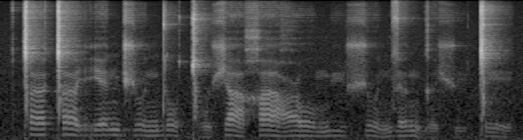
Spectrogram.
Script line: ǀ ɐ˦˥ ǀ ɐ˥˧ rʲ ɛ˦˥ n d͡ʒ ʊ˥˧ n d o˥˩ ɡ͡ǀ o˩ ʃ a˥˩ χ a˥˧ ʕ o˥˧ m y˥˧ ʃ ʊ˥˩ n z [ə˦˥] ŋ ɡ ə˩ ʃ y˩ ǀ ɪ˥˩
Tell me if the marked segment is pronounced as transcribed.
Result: yes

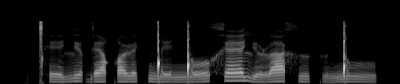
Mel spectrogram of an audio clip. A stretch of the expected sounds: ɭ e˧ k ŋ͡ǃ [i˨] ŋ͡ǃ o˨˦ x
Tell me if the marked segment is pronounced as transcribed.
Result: no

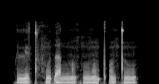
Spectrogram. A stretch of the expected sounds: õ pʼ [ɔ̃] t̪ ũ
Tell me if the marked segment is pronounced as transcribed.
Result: no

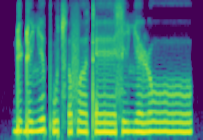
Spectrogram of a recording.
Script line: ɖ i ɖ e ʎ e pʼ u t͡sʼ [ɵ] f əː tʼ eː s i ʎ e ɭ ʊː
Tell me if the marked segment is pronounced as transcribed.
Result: no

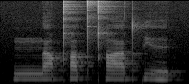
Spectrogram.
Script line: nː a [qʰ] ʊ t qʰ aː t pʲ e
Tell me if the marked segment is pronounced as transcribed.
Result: yes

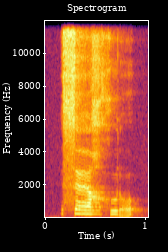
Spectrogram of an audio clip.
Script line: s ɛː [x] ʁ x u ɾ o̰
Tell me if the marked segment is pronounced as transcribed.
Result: no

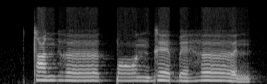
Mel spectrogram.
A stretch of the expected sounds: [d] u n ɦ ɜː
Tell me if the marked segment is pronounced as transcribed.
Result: no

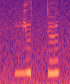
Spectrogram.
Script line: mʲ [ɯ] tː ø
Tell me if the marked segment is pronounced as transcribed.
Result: yes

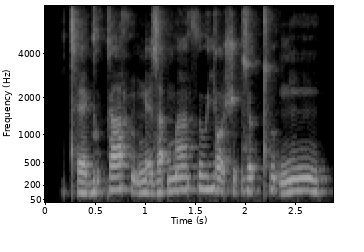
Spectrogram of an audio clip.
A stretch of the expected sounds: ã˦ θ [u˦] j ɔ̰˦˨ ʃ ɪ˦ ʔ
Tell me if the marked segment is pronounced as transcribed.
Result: yes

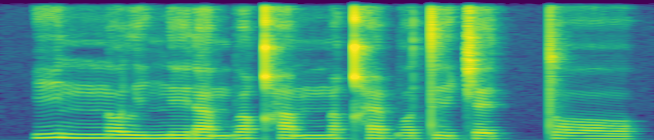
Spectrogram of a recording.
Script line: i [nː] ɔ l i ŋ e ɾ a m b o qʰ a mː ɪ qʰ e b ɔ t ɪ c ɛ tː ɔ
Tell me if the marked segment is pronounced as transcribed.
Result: yes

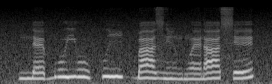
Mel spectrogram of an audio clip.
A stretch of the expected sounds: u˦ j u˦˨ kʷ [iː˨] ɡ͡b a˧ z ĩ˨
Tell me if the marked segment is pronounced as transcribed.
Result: no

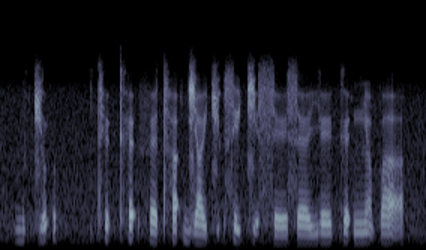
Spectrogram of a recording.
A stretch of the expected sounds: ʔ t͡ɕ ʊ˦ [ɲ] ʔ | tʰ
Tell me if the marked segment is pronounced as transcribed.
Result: no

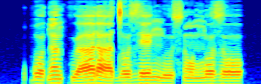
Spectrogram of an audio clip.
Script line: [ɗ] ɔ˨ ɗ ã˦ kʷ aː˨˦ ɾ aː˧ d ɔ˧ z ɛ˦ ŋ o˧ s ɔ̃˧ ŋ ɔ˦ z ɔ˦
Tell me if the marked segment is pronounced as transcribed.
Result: no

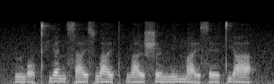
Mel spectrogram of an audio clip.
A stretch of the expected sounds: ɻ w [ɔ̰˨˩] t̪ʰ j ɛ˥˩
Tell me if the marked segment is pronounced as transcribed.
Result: yes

